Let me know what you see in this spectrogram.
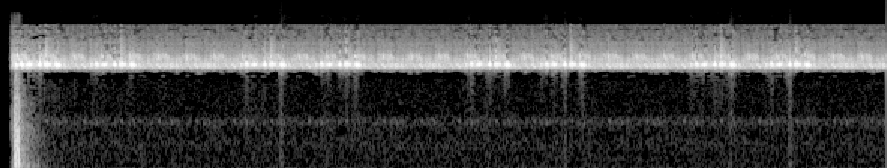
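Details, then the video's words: Crickets at night under a full moon give high, shrill pulsed chirps in short doublet bursts. The bursts repeat steadily about every three quarters of a second over a continuous thin high hiss. "Звуки природы Ночь Сверчки"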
